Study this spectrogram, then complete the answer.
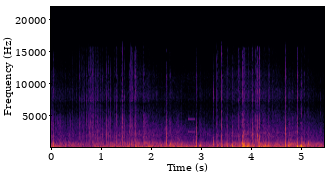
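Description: Fireworks crackle and bang in the open air.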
